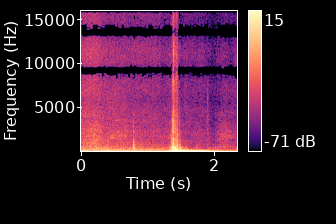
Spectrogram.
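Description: A single loud thump about a second and a half in, over low rumbling.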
